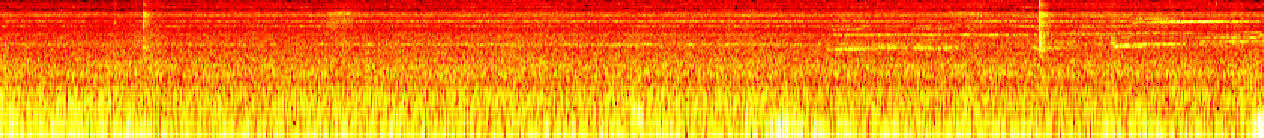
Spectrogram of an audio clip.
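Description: Enshu Railway electric train heard from inside the passenger cabin as it pulls into the platform and slows: a steady low running rumble with a couple of sharp clicks. Thin high brake squeal sets in about two thirds of the way through as it comes to a stop.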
